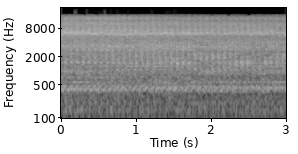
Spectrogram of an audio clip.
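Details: Newly wired Eaton air compressor heard from about 3 feet away: a fairly quiet, steady, even hum with a regular pumping beat of about two per second and no knocks or rattles. Normal running.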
